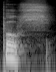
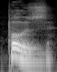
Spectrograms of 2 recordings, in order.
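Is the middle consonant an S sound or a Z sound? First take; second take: S sound; Z sound. First: The middle consonant is a hissing S sound. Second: The middle consonant is a buzzing Z sound. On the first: The speaker calls it wrong. "not pose" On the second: The speaker calls it right. "S between two vowels gives a Z sound. So you have pose"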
